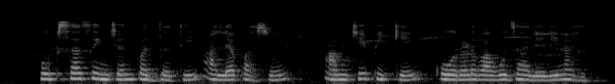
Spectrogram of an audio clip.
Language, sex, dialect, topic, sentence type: Marathi, female, Standard Marathi, agriculture, statement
